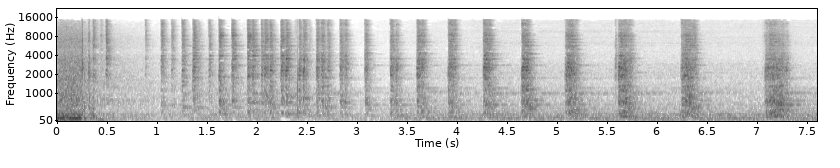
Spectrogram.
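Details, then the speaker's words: Old York package unit evaporator blower at startup: sharp metallic knocks come fast, then slow to about one a second as the wheel slows. Blower wheel hitting its housing, suspected worn motor bearing; motor was replaced. Blower wheel striking housing. "sometimes you'll get there if the bearing in the motor is and it loses its alignment kind of but you know once it starts it's at a higher velocity starts working"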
